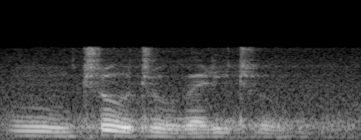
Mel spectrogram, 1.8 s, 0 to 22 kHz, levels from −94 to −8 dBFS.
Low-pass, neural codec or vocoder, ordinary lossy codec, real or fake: 5.4 kHz; none; none; real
